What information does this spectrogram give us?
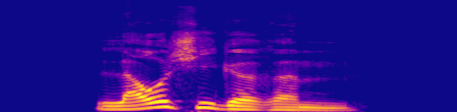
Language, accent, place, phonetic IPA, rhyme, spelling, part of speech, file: German, Germany, Berlin, [ˈlaʊ̯ʃɪɡəʁəm], -aʊ̯ʃɪɡəʁəm, lauschigerem, adjective, De-lauschigerem.ogg
- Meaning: strong dative masculine/neuter singular comparative degree of lauschig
